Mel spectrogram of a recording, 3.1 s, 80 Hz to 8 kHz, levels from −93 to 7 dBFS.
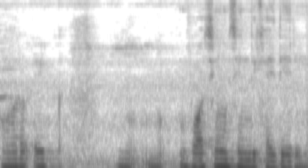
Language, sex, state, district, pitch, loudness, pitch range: Hindi, male, Uttar Pradesh, Budaun, 120 Hz, -32 LUFS, 115-125 Hz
